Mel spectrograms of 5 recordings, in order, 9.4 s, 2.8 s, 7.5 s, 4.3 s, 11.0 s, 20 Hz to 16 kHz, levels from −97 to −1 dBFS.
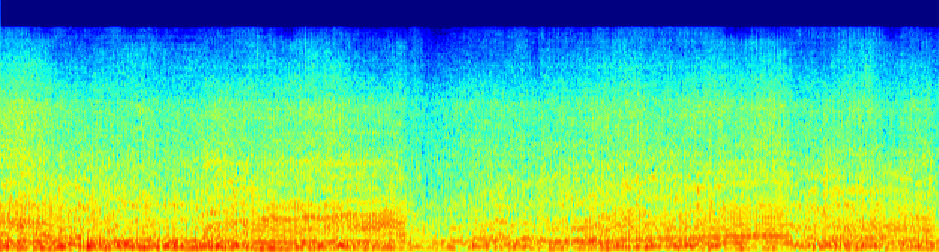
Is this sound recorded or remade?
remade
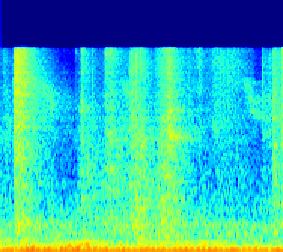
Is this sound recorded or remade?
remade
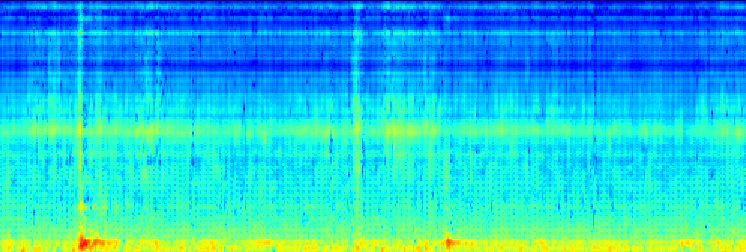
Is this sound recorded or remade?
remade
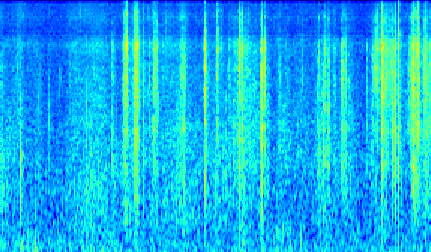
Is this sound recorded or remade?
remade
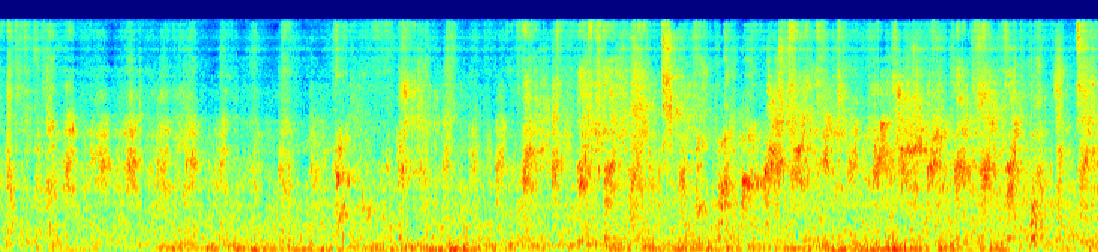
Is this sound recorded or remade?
remade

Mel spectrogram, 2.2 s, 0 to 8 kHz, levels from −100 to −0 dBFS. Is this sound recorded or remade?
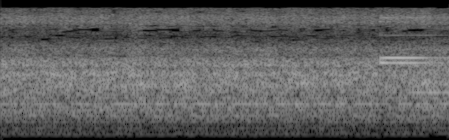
recorded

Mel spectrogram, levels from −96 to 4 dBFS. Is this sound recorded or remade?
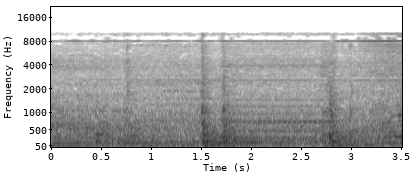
recorded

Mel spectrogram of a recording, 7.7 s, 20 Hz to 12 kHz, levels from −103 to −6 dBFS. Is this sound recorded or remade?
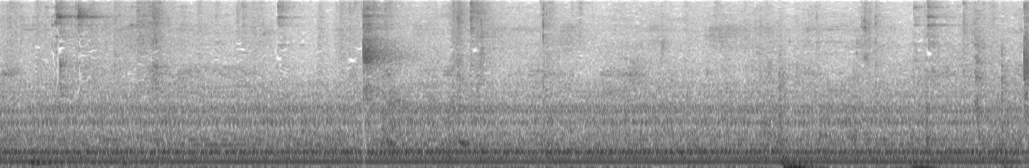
recorded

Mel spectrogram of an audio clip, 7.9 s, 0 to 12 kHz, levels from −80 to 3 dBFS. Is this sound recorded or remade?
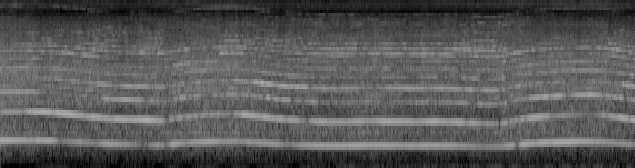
recorded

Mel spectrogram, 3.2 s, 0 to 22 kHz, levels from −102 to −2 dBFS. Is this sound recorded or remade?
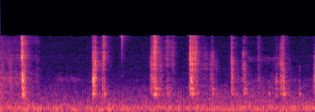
remade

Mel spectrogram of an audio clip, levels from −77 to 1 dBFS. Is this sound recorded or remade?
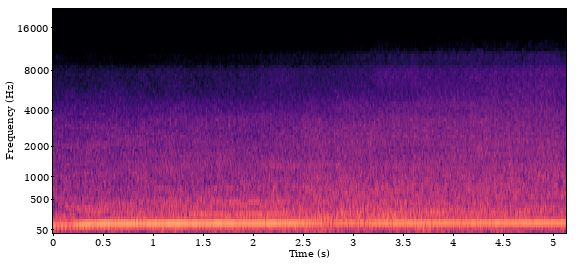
remade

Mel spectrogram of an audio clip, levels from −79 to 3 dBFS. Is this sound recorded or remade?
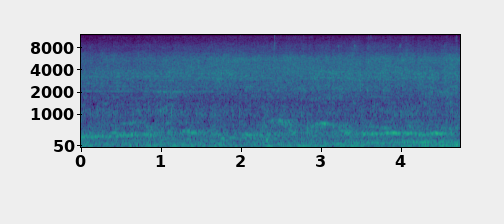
recorded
